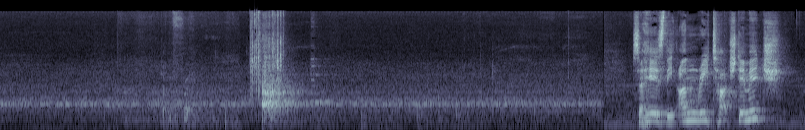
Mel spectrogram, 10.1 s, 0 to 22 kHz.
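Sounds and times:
steady hum: 0.0s - 10.0s
camera shutter and flash burst: 3.1s - 3.8s.

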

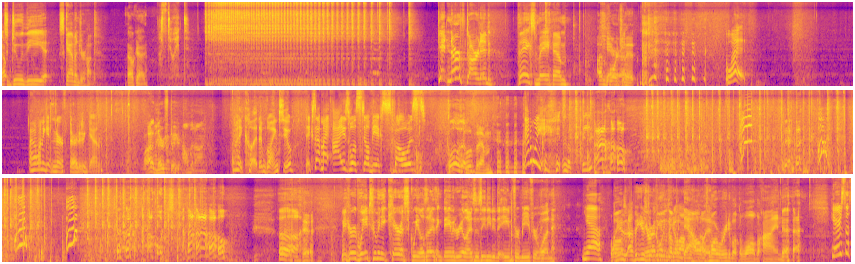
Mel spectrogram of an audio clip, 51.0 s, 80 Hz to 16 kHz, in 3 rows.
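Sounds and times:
steady low hum: 0.0s - 51.0s
toy blaster motor whirring: 4.0s - 7.9s
woman squealing: 31.7s - 32.2s, 33.3s - 35.7s.

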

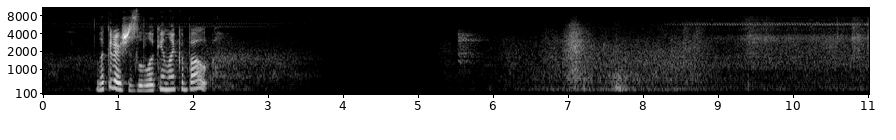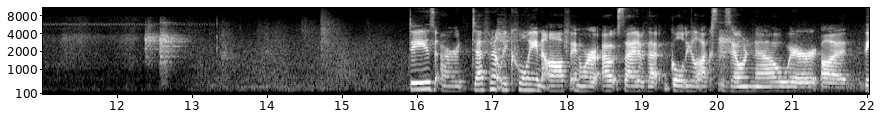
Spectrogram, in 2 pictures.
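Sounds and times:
faint high whine: 0.0s - 4.0s, 5.6s - 22.0s.

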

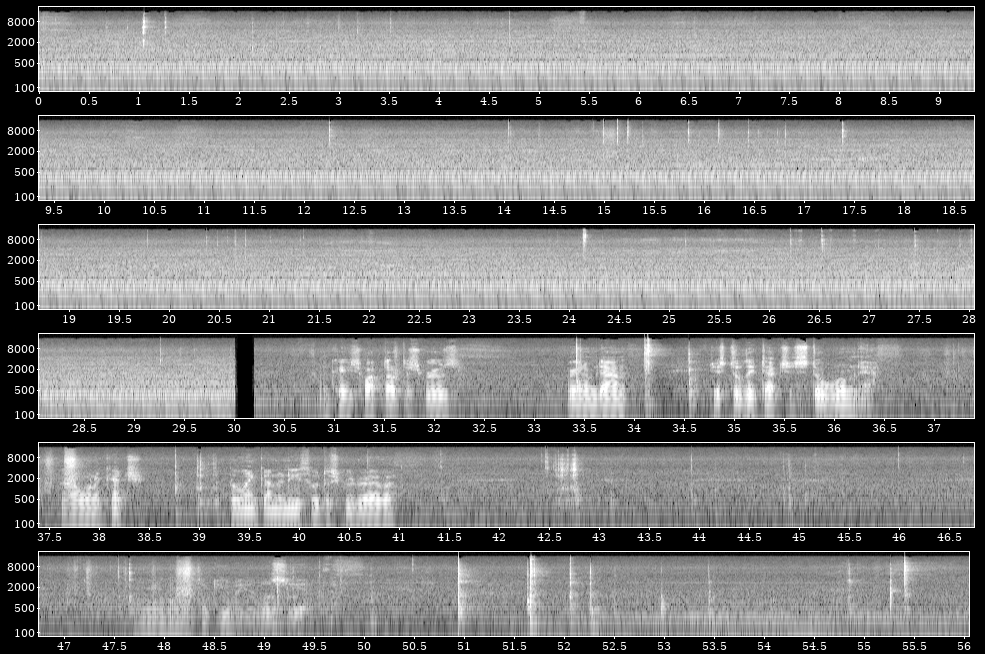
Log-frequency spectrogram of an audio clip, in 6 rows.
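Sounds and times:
steady machine hum: 0.0s - 36.8s, 43.0s - 56.0s.

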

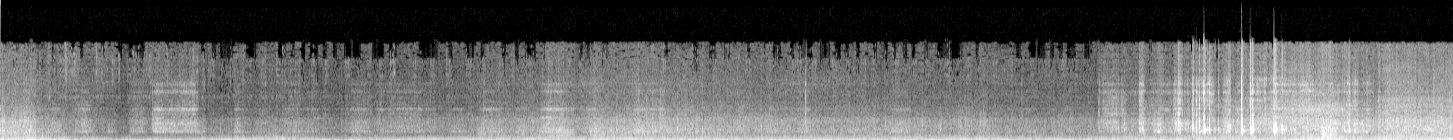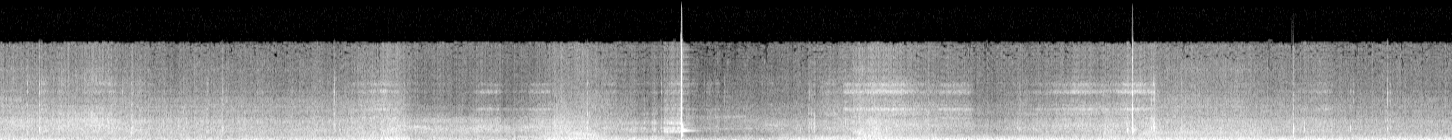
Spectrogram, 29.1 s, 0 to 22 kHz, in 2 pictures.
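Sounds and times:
wind rushing over microphone: 0.0s - 29.0s.

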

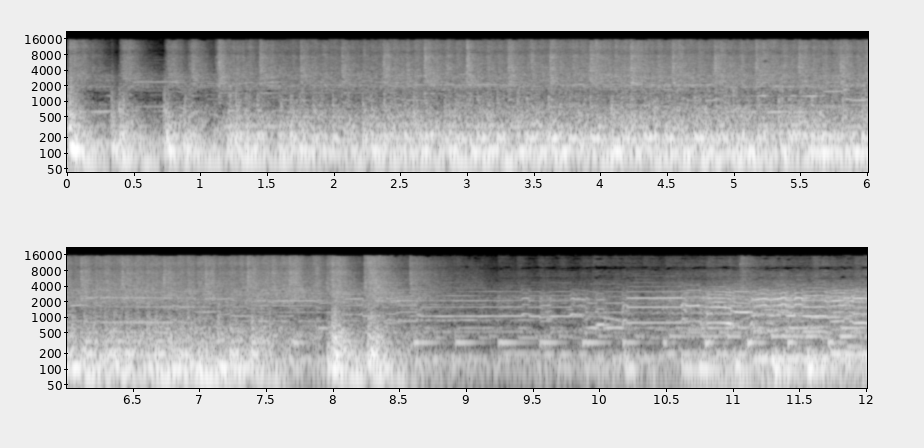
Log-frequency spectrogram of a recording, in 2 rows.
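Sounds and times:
barrel drums beaten with sticks: 0.0s - 8.8s.

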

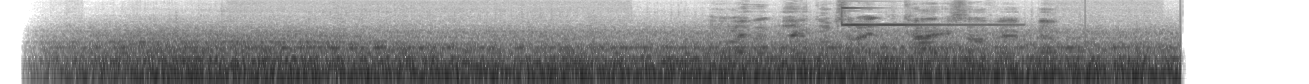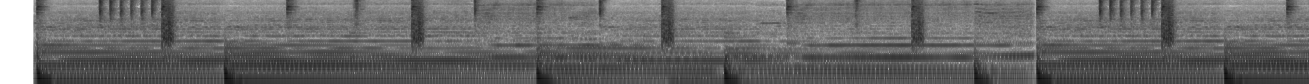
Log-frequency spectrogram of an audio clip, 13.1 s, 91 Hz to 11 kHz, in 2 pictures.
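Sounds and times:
car road rumble inside cabin: 0.2s - 5.9s.

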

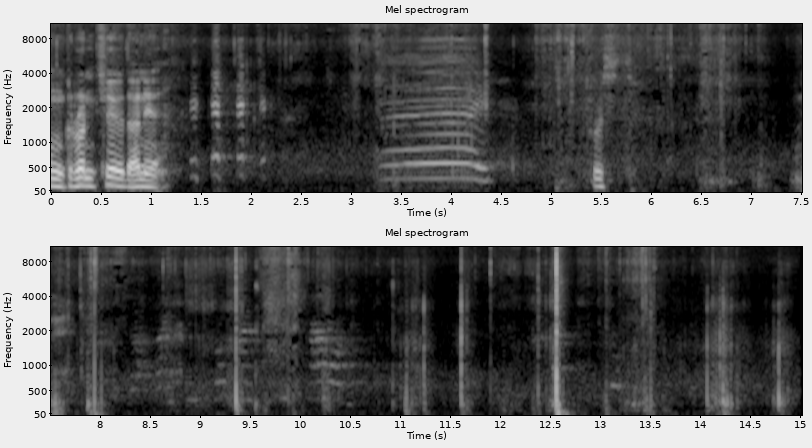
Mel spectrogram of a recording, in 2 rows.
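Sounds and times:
twigs snapping and crackling: 7.7s - 9.6s, 11.0s - 14.3s.

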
